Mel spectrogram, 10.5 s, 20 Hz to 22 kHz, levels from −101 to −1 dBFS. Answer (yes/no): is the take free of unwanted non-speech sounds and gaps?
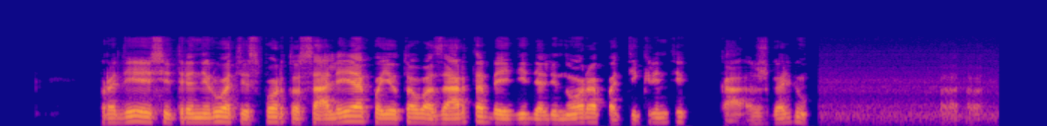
no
